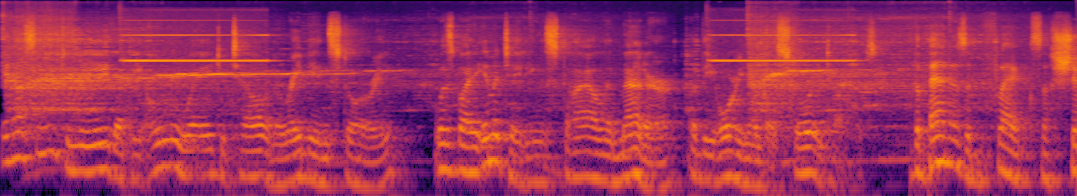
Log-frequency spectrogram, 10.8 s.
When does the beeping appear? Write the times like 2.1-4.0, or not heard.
1.1-2.7, 7.0-8.6.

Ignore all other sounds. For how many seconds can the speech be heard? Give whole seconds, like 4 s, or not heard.
11 s.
